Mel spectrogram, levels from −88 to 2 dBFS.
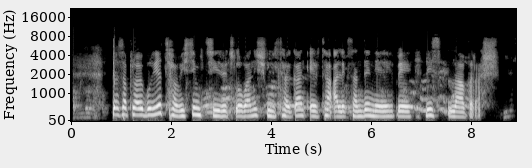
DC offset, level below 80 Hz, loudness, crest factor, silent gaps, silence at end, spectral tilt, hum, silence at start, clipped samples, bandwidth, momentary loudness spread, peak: under 0.1%; -56 dBFS; -12 LUFS; 12 dB; none; 0.2 s; -7 dB/octave; none; 0.05 s; under 0.1%; 7.8 kHz; 10 LU; 0 dBFS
